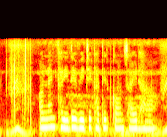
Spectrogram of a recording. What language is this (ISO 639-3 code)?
bho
